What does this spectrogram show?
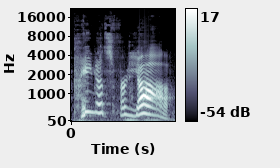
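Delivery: very high, loud, slow squawk; mock flight attendant answering the game's collision; clucking flight attendant. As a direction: cluck it out like a chicken.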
